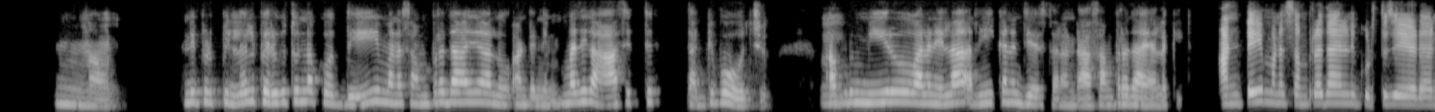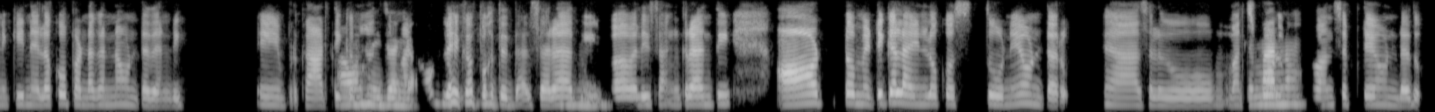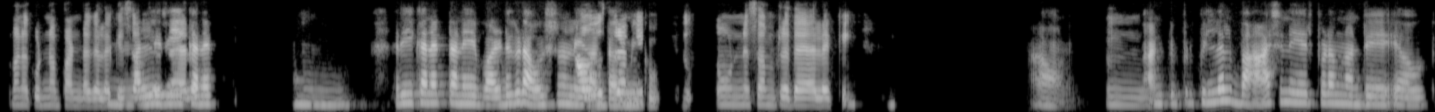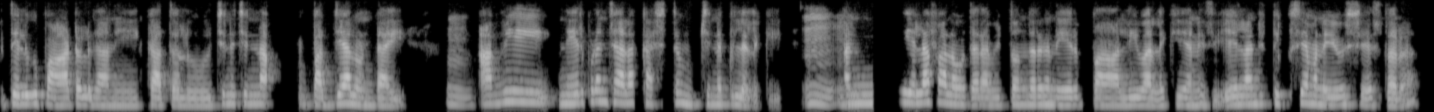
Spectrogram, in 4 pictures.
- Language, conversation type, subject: Telugu, podcast, మీ పిల్లలకు మీ సంస్కృతిని ఎలా నేర్పిస్తారు?
- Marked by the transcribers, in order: in English: "రీ కనెక్ట్"; tapping; laughing while speaking: "లేకపోతే"; in English: "ఆటోమేటిక్‌గా లైన్‌లోకి"; other background noise; in English: "రీ కనెక్ట్"; in English: "రీ కనెక్ట్"; in English: "వర్డ్"; in English: "ఫాలో"; in English: "టిప్స్"; in English: "యూస్"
